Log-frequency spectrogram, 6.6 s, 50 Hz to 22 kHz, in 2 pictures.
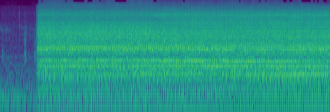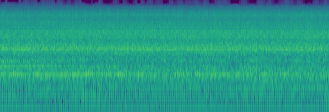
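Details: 2003 Honda Civic EX with code P1129 (MAP sensor signal high), previously rough idling, stalling and in limp mode, started cool with MAP reading 2.69 V key-on: steady, even idle hiss with no knocks, misses or surges. Idling normally.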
